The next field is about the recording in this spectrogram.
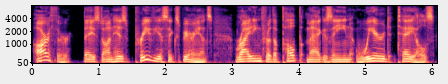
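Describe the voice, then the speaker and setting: A man's voice: lowish voice, animated, measured pace, no room sound, clean studio sound. A man narrating the history of an old radio series as the host. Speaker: program host. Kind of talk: scripted narration.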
